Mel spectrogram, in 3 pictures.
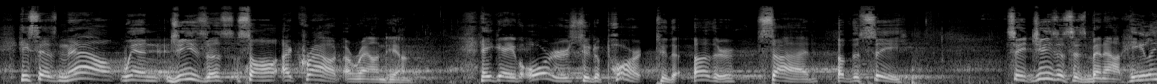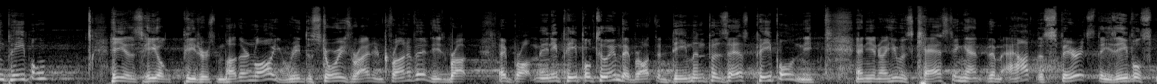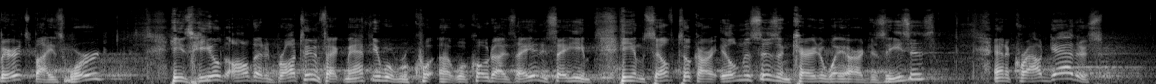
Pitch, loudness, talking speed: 175 Hz, -20 LUFS, 190 wpm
